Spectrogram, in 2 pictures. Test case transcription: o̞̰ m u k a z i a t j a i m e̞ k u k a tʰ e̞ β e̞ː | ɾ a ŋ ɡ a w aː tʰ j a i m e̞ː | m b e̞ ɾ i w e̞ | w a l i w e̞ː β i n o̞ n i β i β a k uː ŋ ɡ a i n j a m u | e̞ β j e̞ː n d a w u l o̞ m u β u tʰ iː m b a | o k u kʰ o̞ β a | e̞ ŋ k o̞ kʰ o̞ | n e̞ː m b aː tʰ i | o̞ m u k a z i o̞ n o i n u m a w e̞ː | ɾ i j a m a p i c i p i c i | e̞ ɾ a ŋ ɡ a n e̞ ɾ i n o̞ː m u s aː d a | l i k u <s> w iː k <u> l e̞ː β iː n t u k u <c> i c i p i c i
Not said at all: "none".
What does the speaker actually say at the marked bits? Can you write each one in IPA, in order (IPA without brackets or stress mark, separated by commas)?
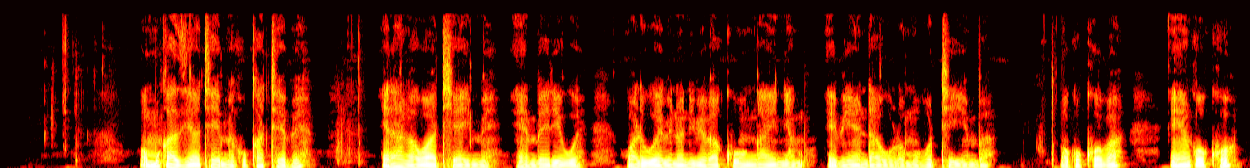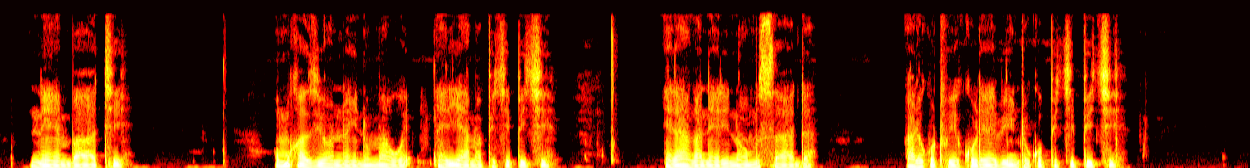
t, u, p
